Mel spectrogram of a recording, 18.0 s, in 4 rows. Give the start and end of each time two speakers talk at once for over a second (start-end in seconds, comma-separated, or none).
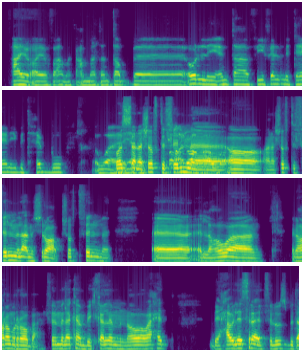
6.2-8.0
